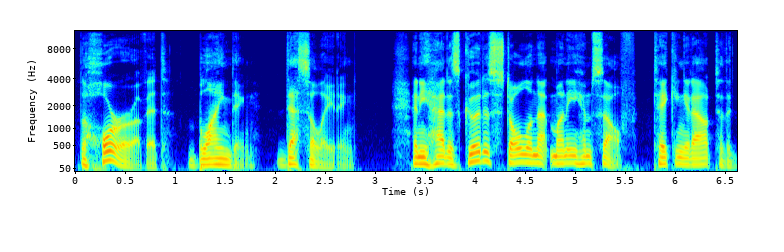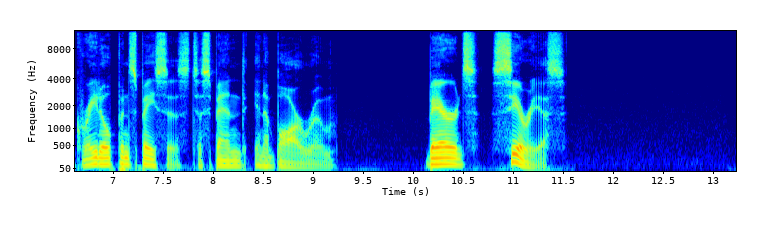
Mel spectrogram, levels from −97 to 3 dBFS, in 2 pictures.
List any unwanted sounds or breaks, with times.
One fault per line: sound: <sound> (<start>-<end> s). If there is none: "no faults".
no faults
